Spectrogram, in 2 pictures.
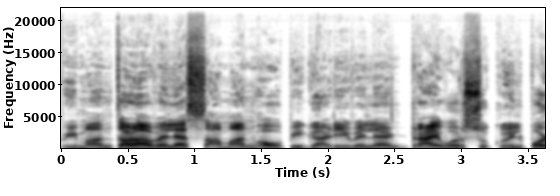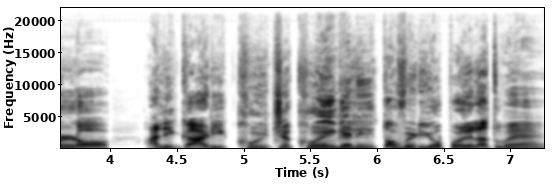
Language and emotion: Goan Konkani, surprised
